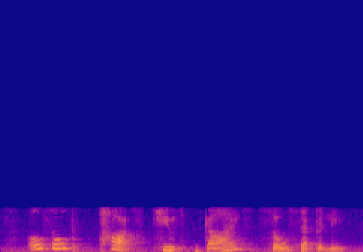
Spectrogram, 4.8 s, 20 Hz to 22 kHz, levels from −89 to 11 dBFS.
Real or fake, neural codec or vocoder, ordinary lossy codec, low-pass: fake; vocoder, 44.1 kHz, 80 mel bands, Vocos; AAC, 16 kbps; 7.2 kHz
